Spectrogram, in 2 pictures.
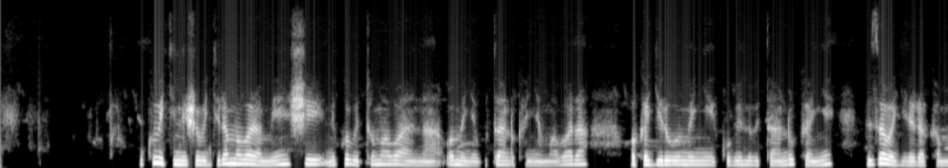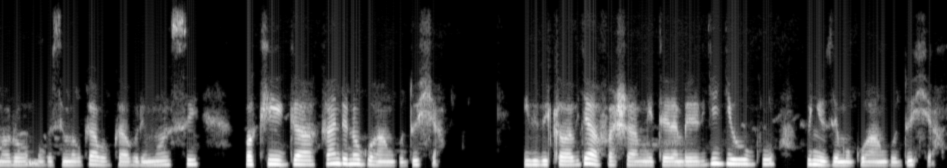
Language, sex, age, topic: Kinyarwanda, female, 25-35, education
